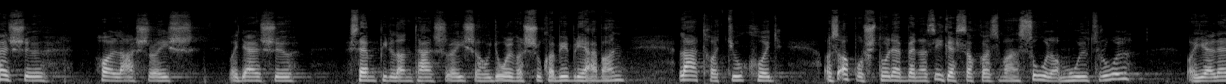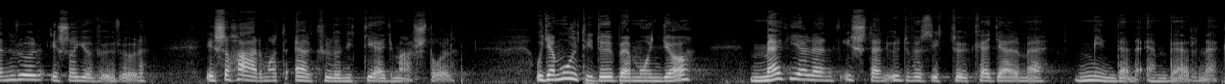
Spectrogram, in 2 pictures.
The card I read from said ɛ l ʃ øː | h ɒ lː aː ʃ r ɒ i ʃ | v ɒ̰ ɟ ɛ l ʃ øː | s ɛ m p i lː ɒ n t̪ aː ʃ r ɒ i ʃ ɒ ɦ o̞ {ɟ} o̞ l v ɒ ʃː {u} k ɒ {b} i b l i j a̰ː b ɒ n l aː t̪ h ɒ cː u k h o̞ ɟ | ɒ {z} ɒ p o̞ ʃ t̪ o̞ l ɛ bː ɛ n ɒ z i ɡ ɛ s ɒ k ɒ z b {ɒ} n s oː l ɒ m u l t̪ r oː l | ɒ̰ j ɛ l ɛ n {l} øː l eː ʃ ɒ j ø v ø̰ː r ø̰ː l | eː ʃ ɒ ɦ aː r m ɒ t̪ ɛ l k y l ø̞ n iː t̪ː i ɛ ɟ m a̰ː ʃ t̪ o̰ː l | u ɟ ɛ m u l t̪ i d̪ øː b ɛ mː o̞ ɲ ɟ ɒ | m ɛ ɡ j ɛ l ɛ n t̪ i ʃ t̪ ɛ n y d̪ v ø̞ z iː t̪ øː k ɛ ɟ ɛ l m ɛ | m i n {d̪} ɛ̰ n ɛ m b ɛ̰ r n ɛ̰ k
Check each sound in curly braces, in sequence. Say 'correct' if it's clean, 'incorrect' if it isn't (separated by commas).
correct, correct, correct, correct, correct, incorrect, correct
